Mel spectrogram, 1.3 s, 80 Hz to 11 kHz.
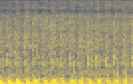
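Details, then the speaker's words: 2005 Yamaha TW200 single, reassembled after valve adjustment and an exhaust fix that removed a rattle: even, steady idle putter with no exhaust rattle or ticking; a healthy, smooth idle. "Engine sounds perfect. Listen how quiet that exhaust is, man. Oh yeah, I got rid of all that rattling."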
